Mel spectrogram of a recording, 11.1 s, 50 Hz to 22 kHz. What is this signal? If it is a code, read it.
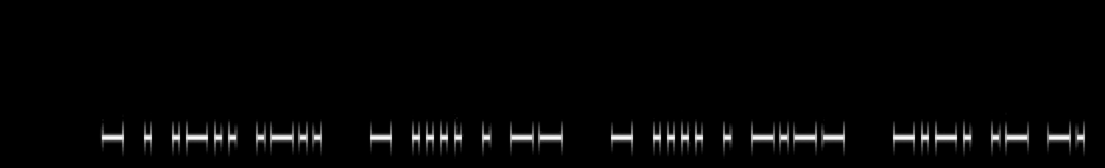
Morse code, heard as a keyed tone, about 17 wpm, 700 Hz. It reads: TELL THEM THEY CAN
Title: Sentences from Top 1000 Words - Review Part 2 - 17wpm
